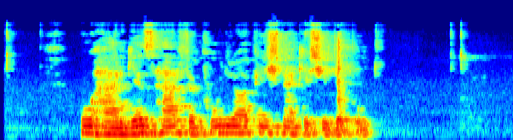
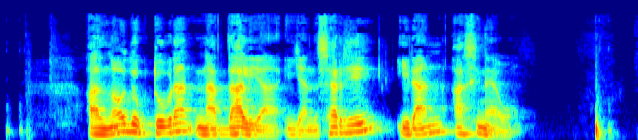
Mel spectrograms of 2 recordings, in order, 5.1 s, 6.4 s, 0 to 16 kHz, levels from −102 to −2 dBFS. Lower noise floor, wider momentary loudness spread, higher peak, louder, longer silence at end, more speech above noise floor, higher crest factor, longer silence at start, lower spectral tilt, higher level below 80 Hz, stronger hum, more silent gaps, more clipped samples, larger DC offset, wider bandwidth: second, -67 dBFS vs -87 dBFS; first, 24 LU vs 11 LU; first, -2 dBFS vs -10 dBFS; first, -17 LUFS vs -28 LUFS; first, 0.5 s vs 0.35 s; second, 50 dB vs 60 dB; about the same, 18 dB vs 20 dB; about the same, 0.8 s vs 0.9 s; second, -5 dB/octave vs -7 dB/octave; about the same, -54 dBFS vs -56 dBFS; neither; neither; neither; neither; second, 9.4 kHz vs 11.5 kHz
